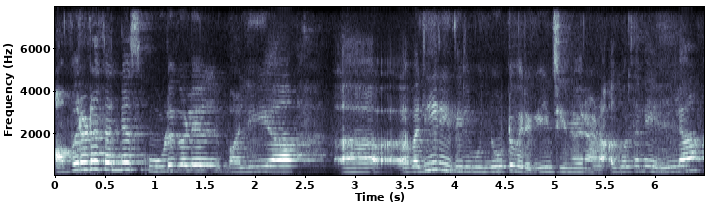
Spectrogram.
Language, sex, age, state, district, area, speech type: Malayalam, female, 30-45, Kerala, Idukki, rural, spontaneous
